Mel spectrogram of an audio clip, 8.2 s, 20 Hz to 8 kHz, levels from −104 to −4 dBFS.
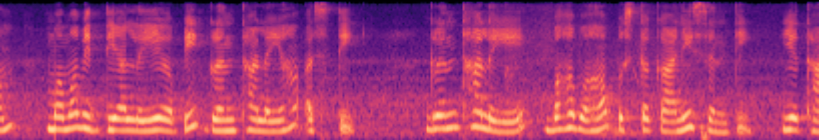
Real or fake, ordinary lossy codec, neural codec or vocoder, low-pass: real; none; none; 7.2 kHz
